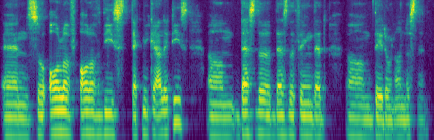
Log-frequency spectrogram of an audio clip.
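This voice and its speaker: A man from Nepal, speaking in a low, level voice. His tone is mellow and relaxed. He explains things haltingly in casual conversation. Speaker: speaker in a live audio chat. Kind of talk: casual chat.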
